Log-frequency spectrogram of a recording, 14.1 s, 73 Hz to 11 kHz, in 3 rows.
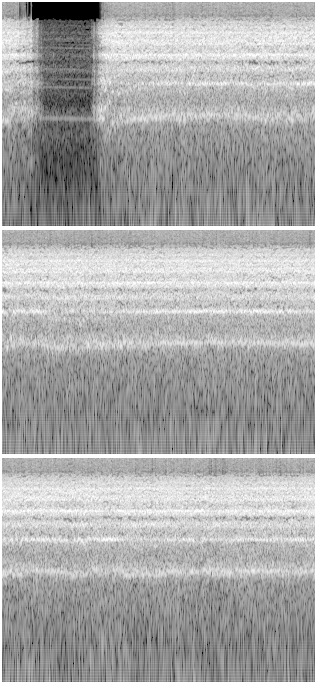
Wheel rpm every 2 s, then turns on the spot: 70, 230, 220, 230, 230, 220, 230.
none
